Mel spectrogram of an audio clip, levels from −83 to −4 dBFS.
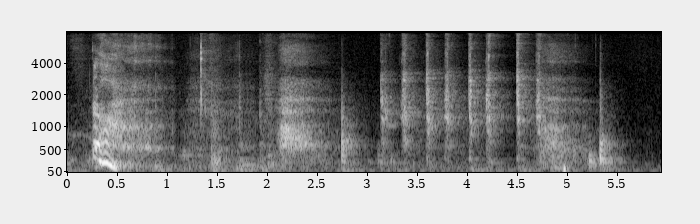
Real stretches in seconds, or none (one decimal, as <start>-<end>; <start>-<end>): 0.5-5.9

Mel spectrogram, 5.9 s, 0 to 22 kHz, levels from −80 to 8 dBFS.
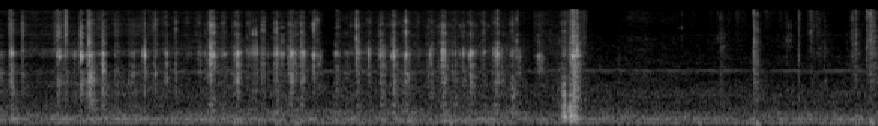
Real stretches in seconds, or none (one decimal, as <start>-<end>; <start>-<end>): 1.1-5.9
